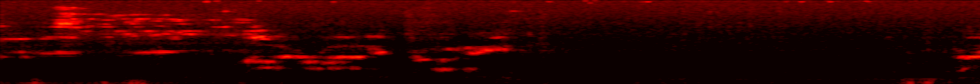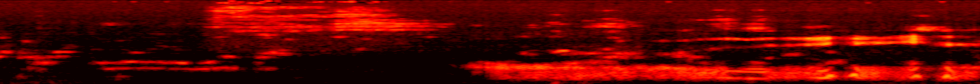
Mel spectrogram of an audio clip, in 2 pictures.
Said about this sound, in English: Stop scaring Pepper, you jerk. Oh, it's raining glass on her.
